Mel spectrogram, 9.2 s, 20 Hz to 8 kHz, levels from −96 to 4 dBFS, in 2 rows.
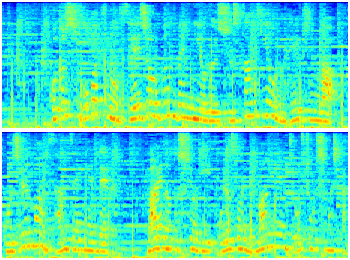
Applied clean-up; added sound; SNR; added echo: none; Run; 7 dB; reverberation time 0.3 s.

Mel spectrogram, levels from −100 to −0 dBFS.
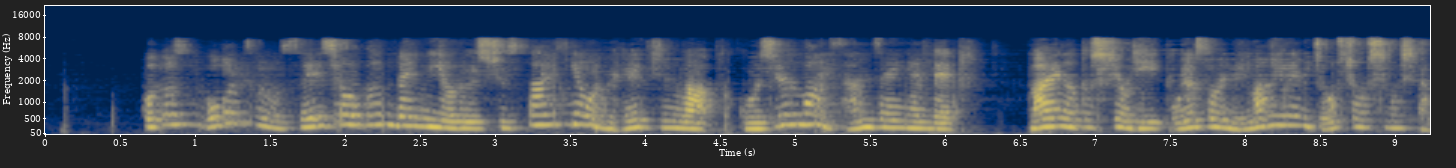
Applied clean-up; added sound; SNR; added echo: neural mask model DeepFilterNet 3.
